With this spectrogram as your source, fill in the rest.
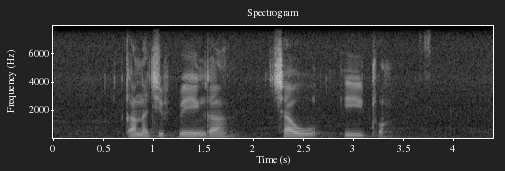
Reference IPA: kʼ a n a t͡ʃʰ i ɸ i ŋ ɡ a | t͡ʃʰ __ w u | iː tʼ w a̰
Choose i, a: a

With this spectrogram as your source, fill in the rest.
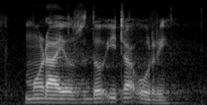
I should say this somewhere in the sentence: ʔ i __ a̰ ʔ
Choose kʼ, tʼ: tʼ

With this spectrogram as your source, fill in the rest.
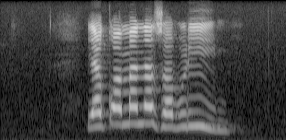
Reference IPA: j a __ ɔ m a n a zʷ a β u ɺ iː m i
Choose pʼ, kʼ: kʼ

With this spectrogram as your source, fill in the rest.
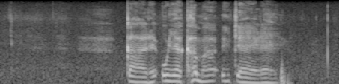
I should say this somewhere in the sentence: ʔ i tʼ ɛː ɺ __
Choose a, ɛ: ɛ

